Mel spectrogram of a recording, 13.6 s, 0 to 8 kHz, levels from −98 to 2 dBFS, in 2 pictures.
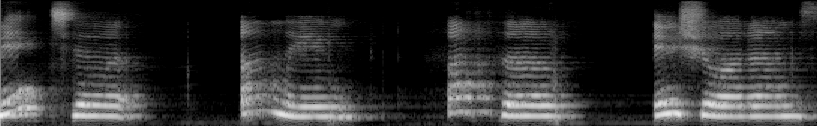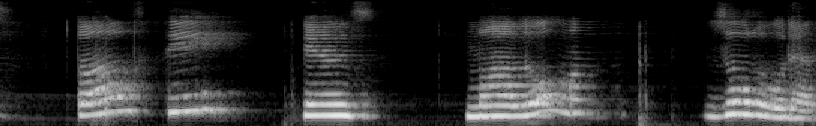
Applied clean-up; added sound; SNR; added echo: neural mask model DeepFilterNet 3.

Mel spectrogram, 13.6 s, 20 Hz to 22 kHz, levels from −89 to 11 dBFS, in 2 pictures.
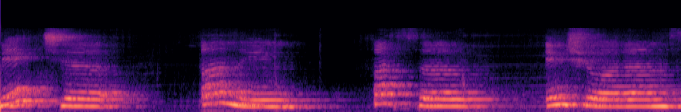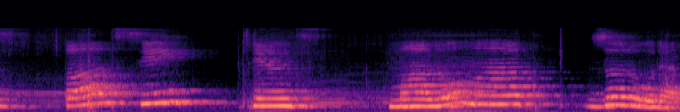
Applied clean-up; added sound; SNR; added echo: neural separator model SepFormer DNS4.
